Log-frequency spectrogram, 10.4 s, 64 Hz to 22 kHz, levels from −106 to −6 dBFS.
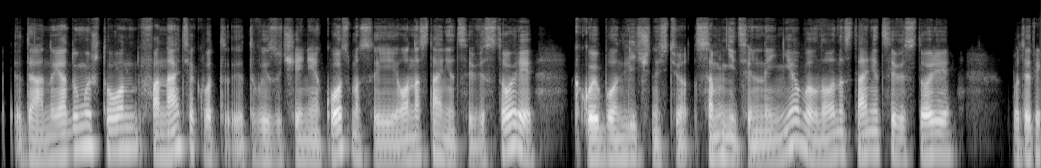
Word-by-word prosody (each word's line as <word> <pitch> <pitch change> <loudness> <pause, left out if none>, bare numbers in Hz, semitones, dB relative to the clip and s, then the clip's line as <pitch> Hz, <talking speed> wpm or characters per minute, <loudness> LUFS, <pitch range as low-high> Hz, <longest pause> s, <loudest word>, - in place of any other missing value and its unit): Да, 80 0 -1
но 95 +3 -6
я 105 +2 +3
думаю, 135 +5 0
что 130 -4 0
он 130 +1 +2
фанатик 130 +1 +1
вот - - -3
этого 80 +3 -6
изучения 80 0 -5
космоса, 100 - +3
и 80 0 -2
он 90 +4 +1
останется 95 -8 -3
в 75 - -8
истории. - - +3 0.4
Какой 90 0 +6
бы 85 - +1
он 90 0 0
личностью 90 -6 -6
сомнительной 90 -5 -2
не 125 - -2
был, 130 - +1
но 85 - 0
он 115 +2 -1
останется 115 +2 -1
в 90 - -4
истории 105 +4 +2 0.6
вот - - -6
этой - - +1
95 Hz, 175 wpm, -26 LUFS, 80-110 Hz, 0.6 s, Какой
